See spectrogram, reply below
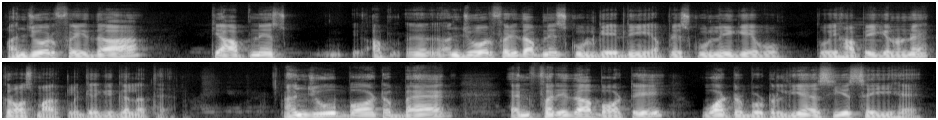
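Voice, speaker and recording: A male teacher gives an English lesson to young children, explaining in Hindi. He talks slowly and patiently, spelling each word letter by letter. His voice sits at an ordinary middle pitch. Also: warm tone. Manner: slow, patient explaining with frequent check questions.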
